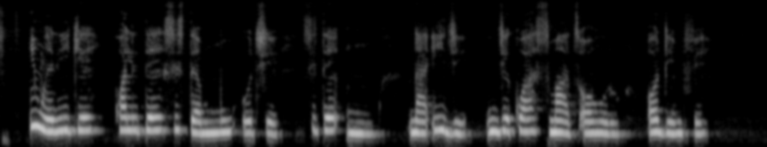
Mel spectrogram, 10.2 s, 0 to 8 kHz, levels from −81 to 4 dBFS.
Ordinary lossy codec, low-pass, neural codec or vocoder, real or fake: none; none; none; real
